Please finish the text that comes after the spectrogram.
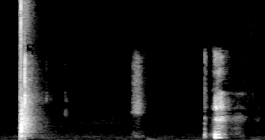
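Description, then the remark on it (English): A sharp, loud clap, made by people clapping on a count of three to sync a recording, rings out and fades, followed after a pause by a faint brief hiss, then two more claps in quick, slightly uneven succession. No one speaks. “Okay, I need everybody to clap on three.”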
